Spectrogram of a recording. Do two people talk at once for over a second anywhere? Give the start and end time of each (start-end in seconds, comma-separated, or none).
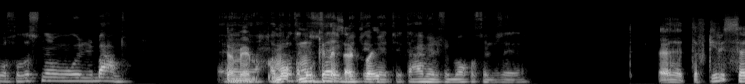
2.3-4.0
